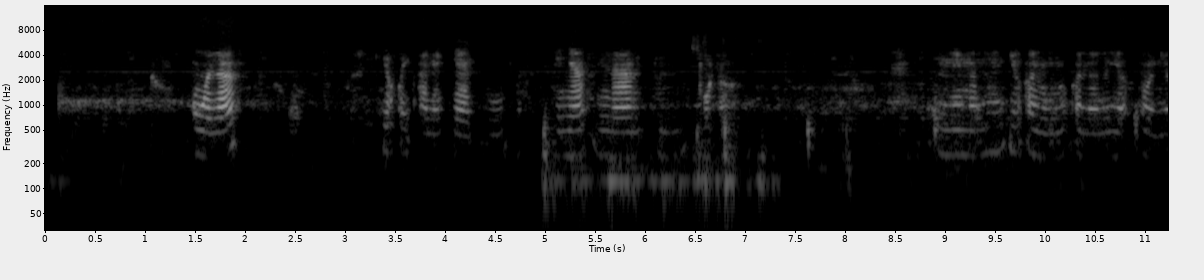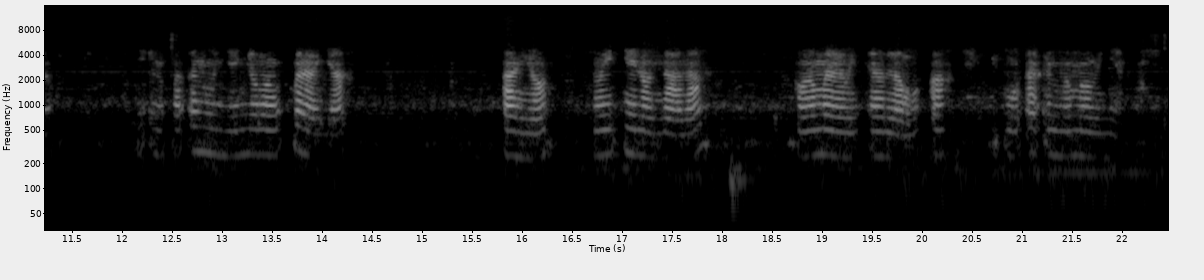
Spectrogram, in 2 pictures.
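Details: Young girl before treatment (later speech therapy and custom-made pharyngeal flap after nasometry and nasopharyngoscopy): hypernasal speech with nasal emission and compensatory articulation.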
